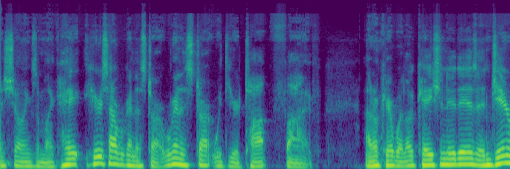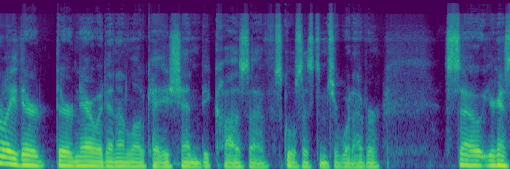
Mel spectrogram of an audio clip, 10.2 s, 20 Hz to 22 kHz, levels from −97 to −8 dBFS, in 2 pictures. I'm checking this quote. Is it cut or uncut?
uncut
